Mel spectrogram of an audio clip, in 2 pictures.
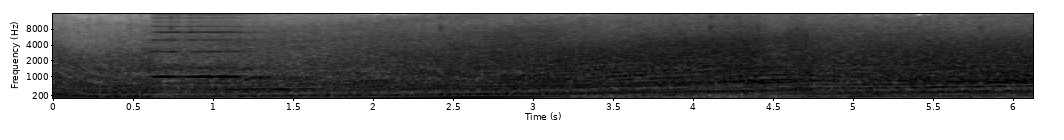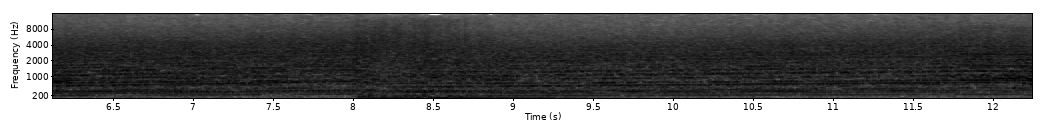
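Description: A racing car engine revs and roars, rising steadily in pitch as it speeds up.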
